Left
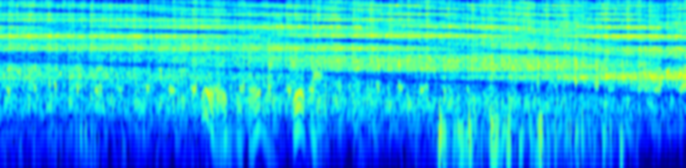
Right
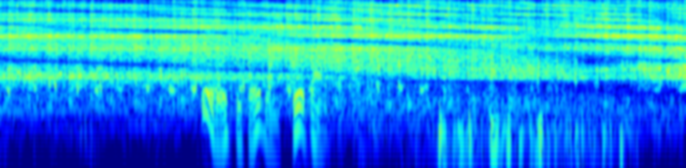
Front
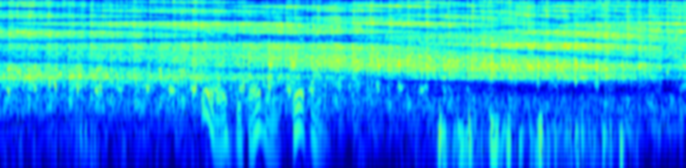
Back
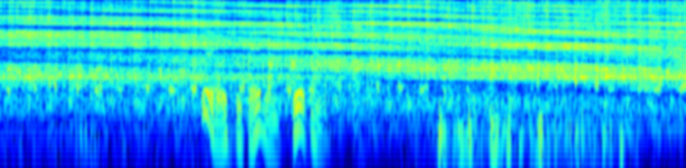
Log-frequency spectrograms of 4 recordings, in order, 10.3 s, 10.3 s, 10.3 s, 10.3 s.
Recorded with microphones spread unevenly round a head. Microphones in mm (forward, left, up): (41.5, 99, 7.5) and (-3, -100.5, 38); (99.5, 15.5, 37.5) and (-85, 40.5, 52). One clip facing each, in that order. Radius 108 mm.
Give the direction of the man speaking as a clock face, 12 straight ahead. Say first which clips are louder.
Left 2 dB, back 9 dB; 7 o'clock.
